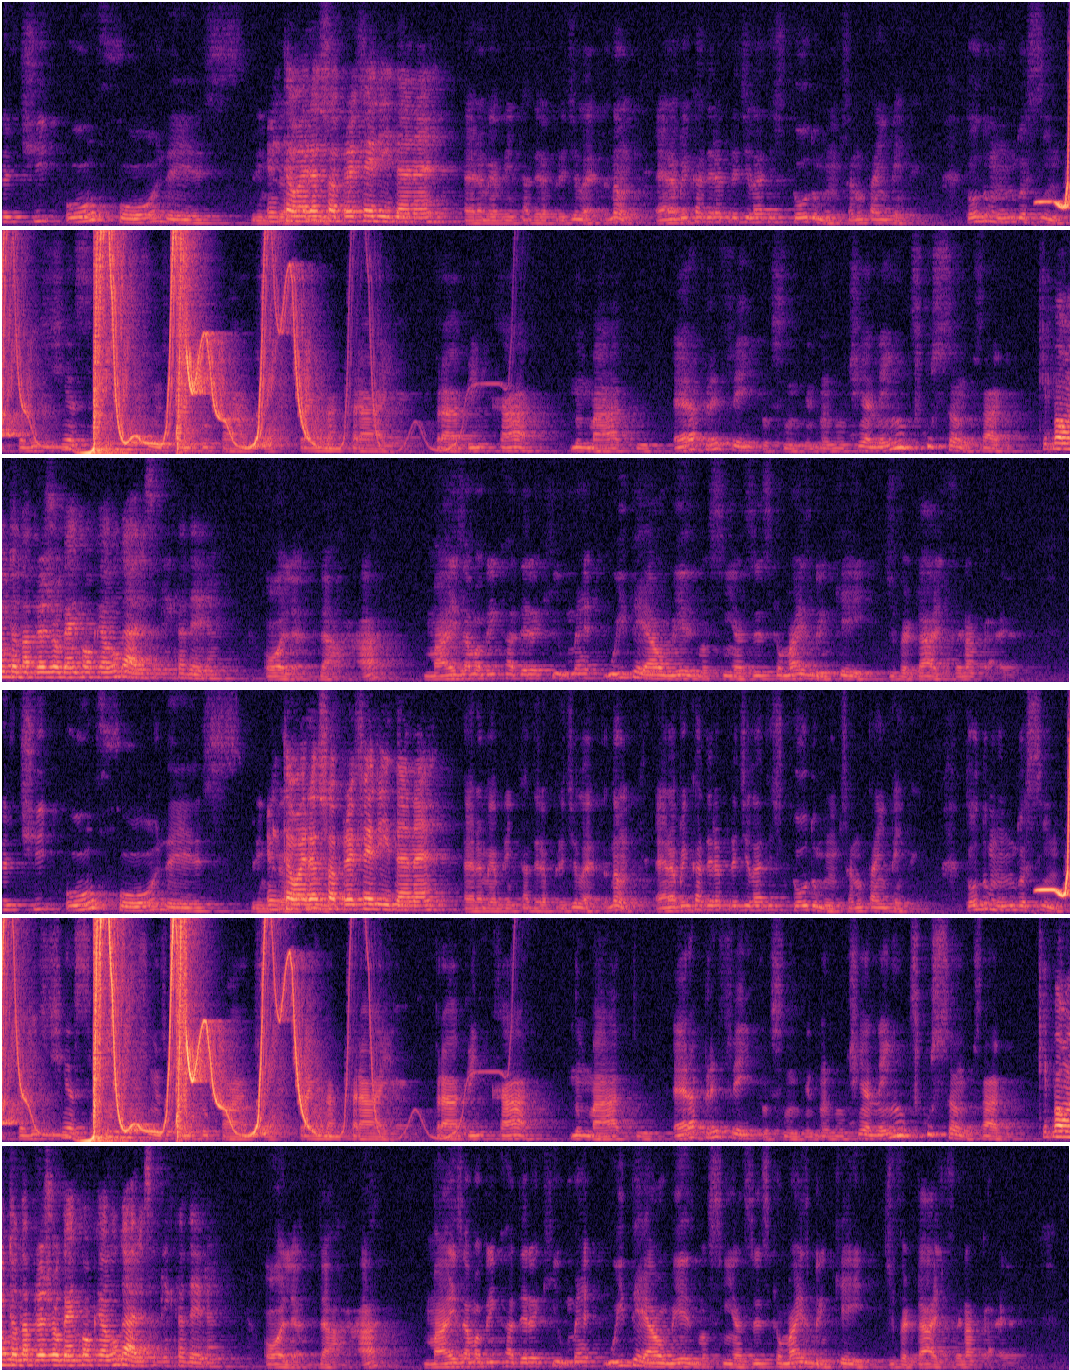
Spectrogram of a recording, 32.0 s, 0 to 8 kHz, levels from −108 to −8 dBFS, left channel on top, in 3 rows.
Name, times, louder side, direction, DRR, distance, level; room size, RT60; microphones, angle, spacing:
voice 1, 0.0-2.2 2.5-3.3 4.6-9.1 9.4-14.7 15.0-15.9 16.4-20.7 24.0-25.1 25.6-31.5, right 1 dB, 45° right, 5 dB, 2.5 m, -41 dB
voice 2, 2.6-4.4 21.1-23.5, right 2 dB, 65° right, 3 dB, 3.5 m, -32 dB
sound 1, 10.3-14.5 15.1-15.2, right 5 dB, 25° right, 1.4 m, -26 dB
19.5 x 14.5 x 9.7 m, 0.83 s
head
